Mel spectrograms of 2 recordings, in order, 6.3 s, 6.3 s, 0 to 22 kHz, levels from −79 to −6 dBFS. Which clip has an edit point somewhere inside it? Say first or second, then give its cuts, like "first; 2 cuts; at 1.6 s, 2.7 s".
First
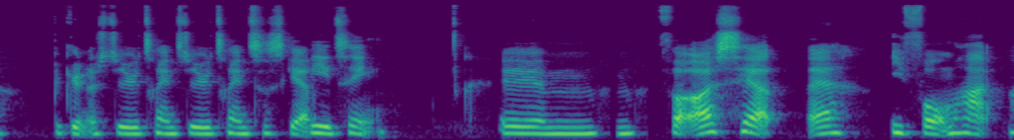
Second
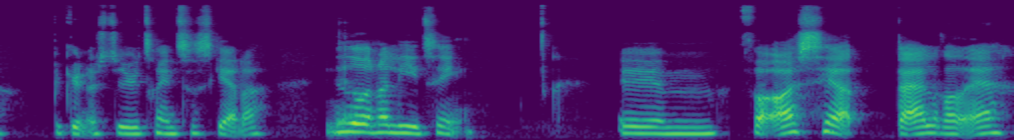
first; 5 cuts; at 1.1 s, 1.9 s, 3.0 s, 3.9 s, 5.0 s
